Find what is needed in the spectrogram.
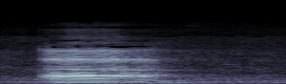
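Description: A man's voice drawing out one long word for about a second, sagging slightly in pitch as it fades.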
